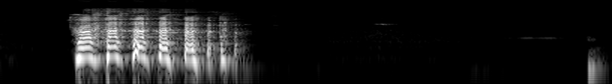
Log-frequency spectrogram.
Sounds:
Laughter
